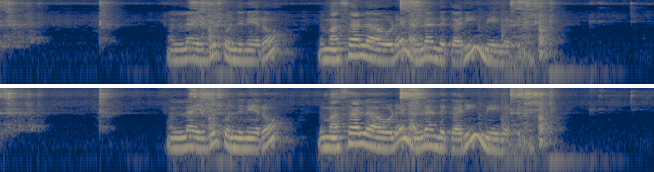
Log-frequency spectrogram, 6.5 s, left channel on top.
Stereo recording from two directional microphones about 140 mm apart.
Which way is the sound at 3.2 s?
50° right (ahead or behind).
